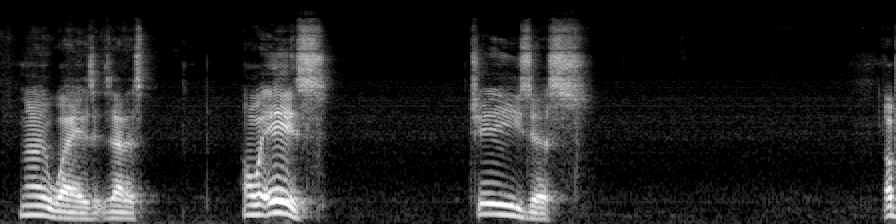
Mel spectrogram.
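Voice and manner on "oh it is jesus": higher and louder, a shocked oh; surprised realisation. Real, not acted. Card opener discovering he misread the card all day, shocked. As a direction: caught out by his own mistake.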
